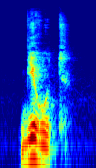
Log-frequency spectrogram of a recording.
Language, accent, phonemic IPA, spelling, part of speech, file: French, France, /bi.ʁut/, biroute, noun, LL-Q150 (fra)-biroute.wav
- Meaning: windsock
